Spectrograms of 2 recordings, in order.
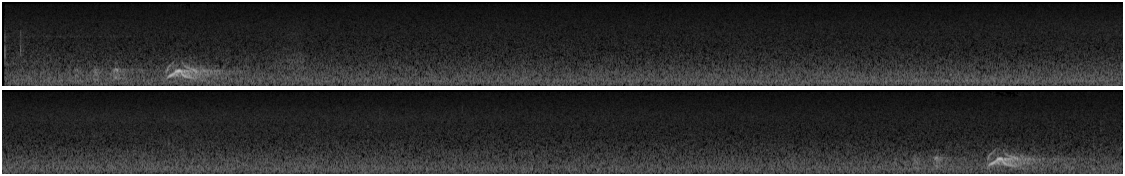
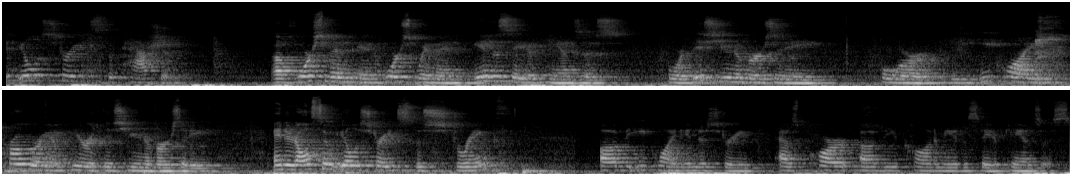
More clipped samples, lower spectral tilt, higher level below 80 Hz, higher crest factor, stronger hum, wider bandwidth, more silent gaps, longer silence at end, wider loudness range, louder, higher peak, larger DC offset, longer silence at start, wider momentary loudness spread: neither; second, -3.5 dB/octave vs -6.5 dB/octave; second, -56 dBFS vs -32 dBFS; first, 24 dB vs 18 dB; neither; first, over 20 kHz vs 11 kHz; neither; about the same, 0 s vs 0 s; about the same, 6 LU vs 5 LU; second, -37 LUFS vs -28 LUFS; second, -14 dBFS vs -4 dBFS; neither; about the same, 0 s vs 0.05 s; second, 6 LU vs 12 LU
